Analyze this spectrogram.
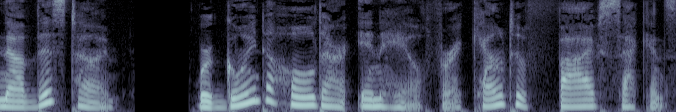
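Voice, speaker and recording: A woman's fairly low, lively voice at a fairly slow pace, a normal speaking voice, on a very clean recording with a silent background. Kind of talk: guided meditation. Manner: slow, calm, soothing; gently paced, with long pauses for counting.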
